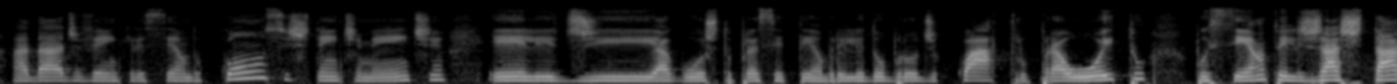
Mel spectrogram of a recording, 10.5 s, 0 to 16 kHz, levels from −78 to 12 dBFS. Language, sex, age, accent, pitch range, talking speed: Portuguese, female, 40-59, Brazilian, 160-200 Hz, 110 wpm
